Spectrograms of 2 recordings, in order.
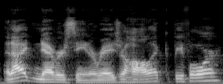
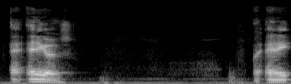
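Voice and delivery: ordinary delivery, nothing marked

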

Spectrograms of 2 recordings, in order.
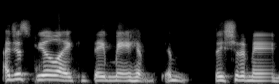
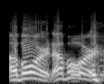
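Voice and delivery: louder, higher urgent command; mock urgent radio call; 6 semitones higher, 6 dB louder than usual. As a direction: call it off over the team radio. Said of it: "And then you're like".

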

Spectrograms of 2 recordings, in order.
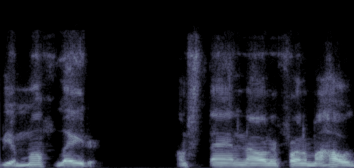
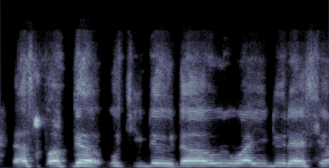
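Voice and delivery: higher-pitched mock scolding after a laugh; imitated amused reproach; 7 semitones higher than usual. Neighbor ribbing his friend outside, imitated amused reproach. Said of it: "He came outside laughing".

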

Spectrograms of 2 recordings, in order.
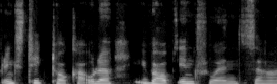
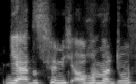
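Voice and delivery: ordinary talk

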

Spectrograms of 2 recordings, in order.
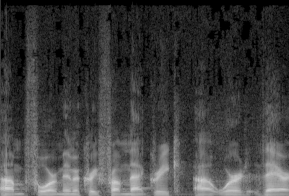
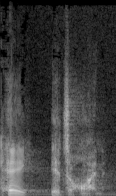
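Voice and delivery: mock challenge; 5 semitones lower, slower than usual. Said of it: "It was very passive, very aggressive".

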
